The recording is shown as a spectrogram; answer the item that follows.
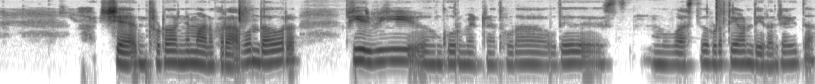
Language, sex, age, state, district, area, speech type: Dogri, female, 30-45, Jammu and Kashmir, Kathua, rural, spontaneous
